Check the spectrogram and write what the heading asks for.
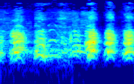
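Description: Large Anatolian shepherd dog barking repeatedly, about five or six short barks in quick succession.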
